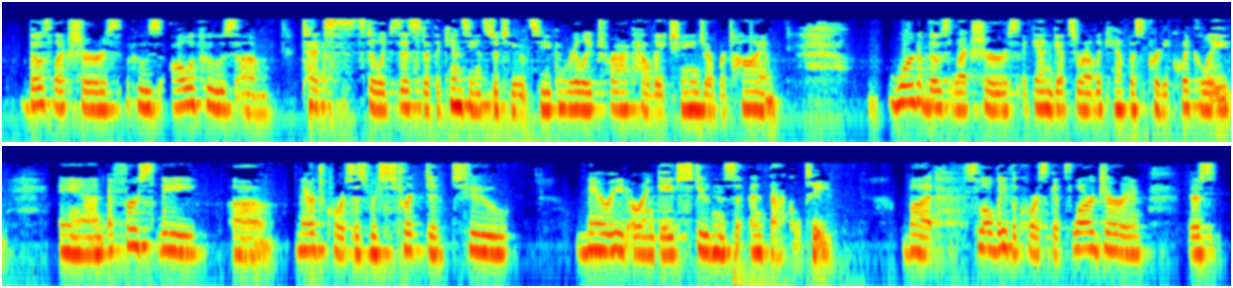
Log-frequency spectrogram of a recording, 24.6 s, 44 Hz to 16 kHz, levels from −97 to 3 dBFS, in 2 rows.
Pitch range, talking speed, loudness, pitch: 175-200 Hz, 145 wpm, -18 LUFS, 185 Hz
